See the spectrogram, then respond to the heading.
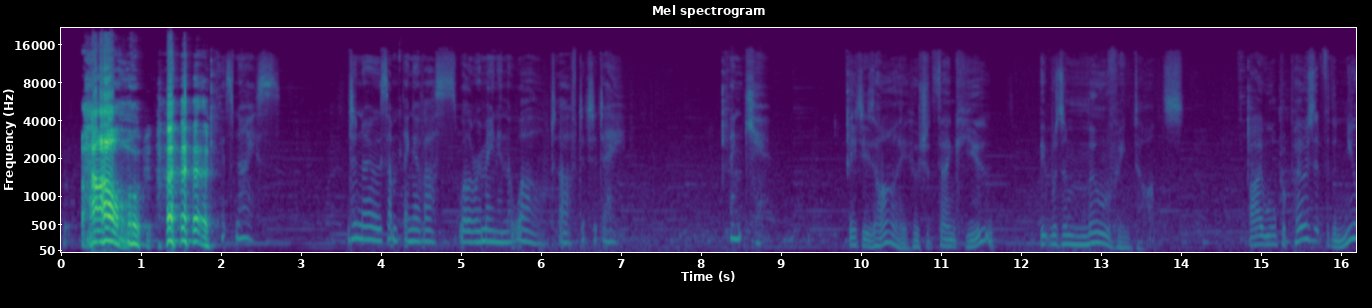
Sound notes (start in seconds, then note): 1.9 laughs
